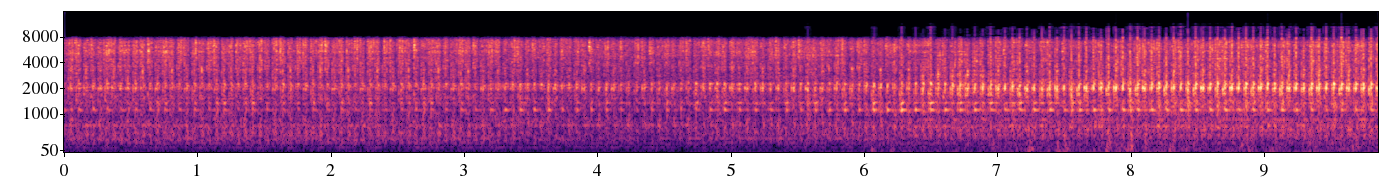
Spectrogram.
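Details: УАЗ 31514 with УМЗ 417 engine: sharp regular tapping about three per second over idle, louder as revs rise; owner asks what is knocking. Engine knock.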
